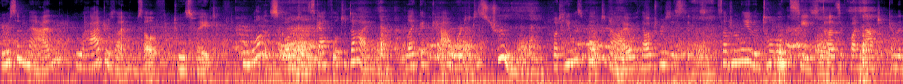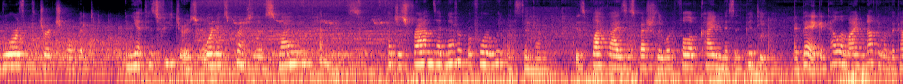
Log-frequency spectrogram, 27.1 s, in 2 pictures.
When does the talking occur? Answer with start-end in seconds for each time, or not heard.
0.0-27.0.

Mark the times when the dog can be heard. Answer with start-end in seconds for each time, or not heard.
3.1-13.2.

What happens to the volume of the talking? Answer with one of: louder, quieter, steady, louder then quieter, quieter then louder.
steady.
